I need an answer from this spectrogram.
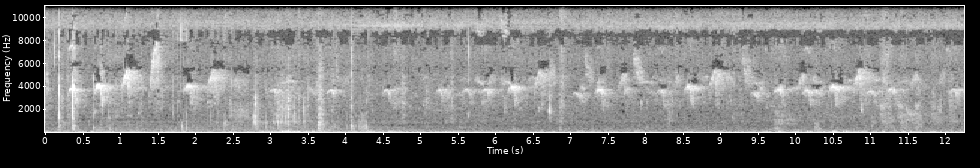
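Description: Faint outdoor ambience: small birds chirping over and over, high-pitched, over a low rumble, with a few soft knocks about three to four seconds in.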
